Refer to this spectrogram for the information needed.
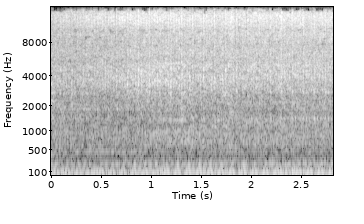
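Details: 1952 VW Split bus, freshly built 1904cc stroker flat-four (74mm crank, 90.5mm pistons, up from 1641cc): deep even idle burble, steady beat, no ticks or misses; owner finds a leak to track down; normal idle.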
